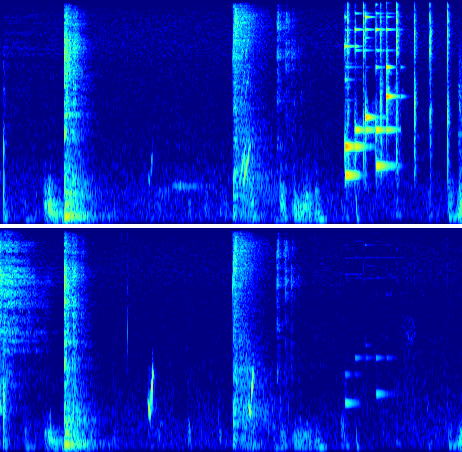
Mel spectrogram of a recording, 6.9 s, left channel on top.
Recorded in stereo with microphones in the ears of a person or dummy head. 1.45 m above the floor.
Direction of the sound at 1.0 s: 15° right (ahead or behind).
